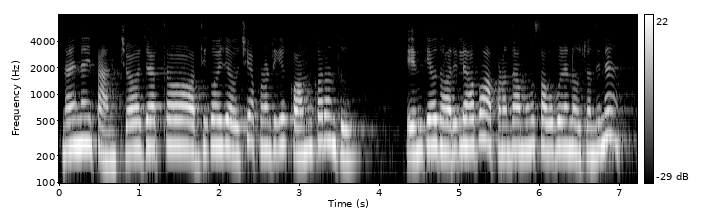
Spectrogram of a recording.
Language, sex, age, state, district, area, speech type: Odia, female, 18-30, Odisha, Dhenkanal, rural, spontaneous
